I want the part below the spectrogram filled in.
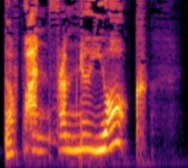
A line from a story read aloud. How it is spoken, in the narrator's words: Daisy said in a whisper, relishing that she was the one breaking the news to Eleanor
